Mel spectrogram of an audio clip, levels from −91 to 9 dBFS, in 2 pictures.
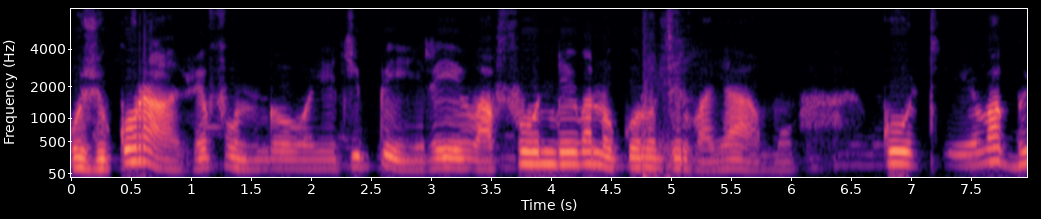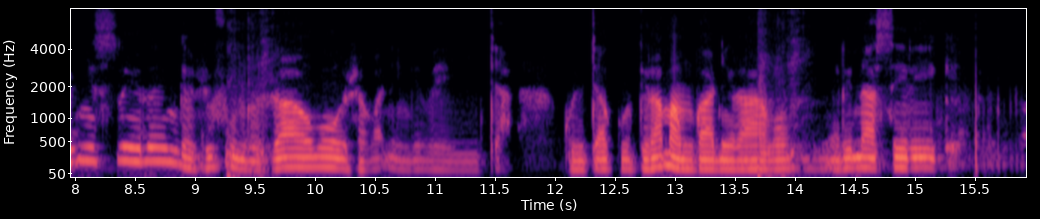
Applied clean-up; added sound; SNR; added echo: neural separator model SepFormer DNS4.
